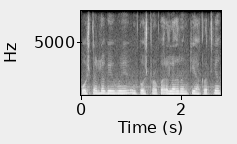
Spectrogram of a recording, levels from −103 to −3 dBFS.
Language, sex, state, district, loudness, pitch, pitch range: Hindi, female, Uttarakhand, Uttarkashi, -15 LUFS, 215 Hz, 205-220 Hz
